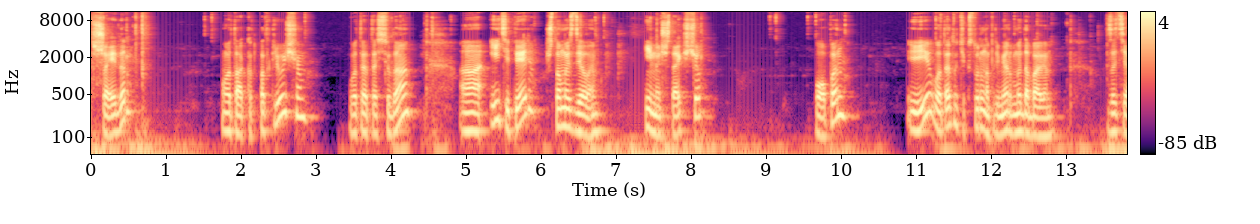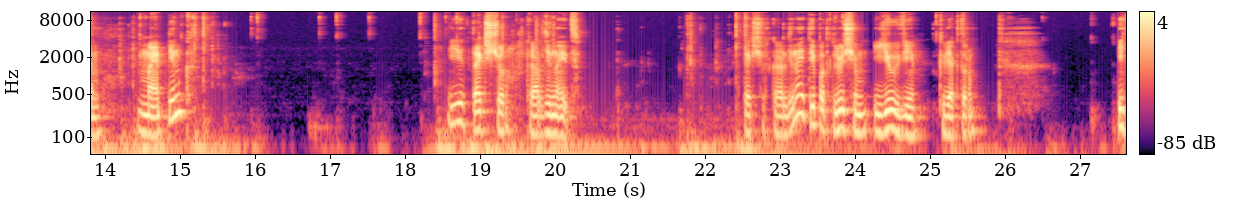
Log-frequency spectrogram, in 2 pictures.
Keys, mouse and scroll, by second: 2.3-9.1 middle drag, 4.2 shift+click, 4.2 shift+right click, 6.6 shift+a, 9.6-11.4 middle drag, 13.5 shift+a, 14.6 p, 16.0 click, 18.4 shift+a, 23.9 click, 25.1-27.6 middle drag, 26.3-27.6 drag, 26.3-27.6 right drag.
